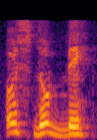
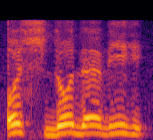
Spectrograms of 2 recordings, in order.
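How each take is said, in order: First: One d sound is dropped and merged. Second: Both d sounds are clearly pronounced. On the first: The speaker calls it wrong. "جاب الساكنة وضيع المتحركة، مينفعش" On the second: The speaker calls it right. "لازم ابين الدالين"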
